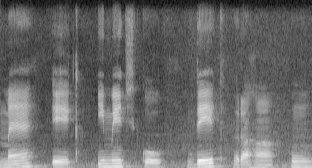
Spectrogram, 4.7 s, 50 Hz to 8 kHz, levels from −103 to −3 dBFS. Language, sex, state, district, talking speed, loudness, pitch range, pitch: Hindi, male, Chhattisgarh, Raipur, 90 wpm, -19 LUFS, 115-150 Hz, 130 Hz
